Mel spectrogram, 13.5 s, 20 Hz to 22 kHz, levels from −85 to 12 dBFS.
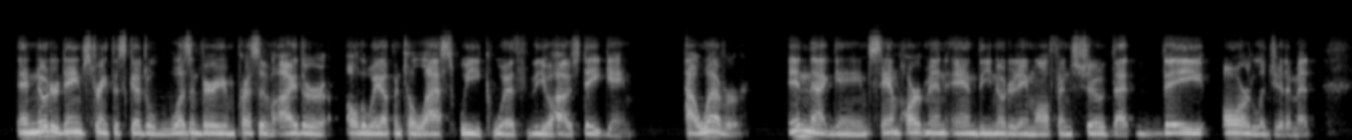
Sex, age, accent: male, 20-39, American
